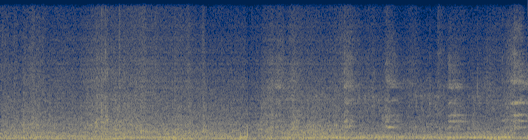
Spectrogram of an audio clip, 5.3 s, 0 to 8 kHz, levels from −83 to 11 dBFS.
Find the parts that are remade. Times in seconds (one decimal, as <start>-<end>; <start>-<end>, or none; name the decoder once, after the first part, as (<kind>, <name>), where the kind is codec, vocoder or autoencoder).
0.5-5.3 (codec, DAC)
